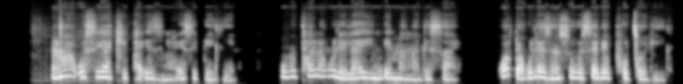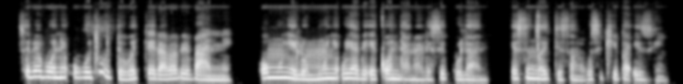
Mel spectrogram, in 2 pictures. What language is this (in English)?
North Ndebele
